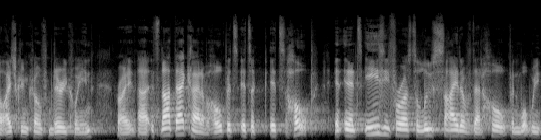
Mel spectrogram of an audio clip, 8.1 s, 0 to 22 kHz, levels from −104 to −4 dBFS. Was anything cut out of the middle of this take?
yes; 2 cuts; at 2.0 s, 4.9 s

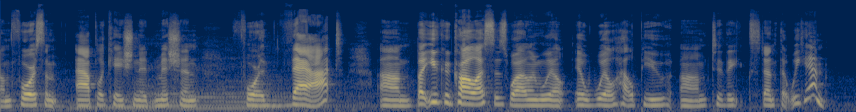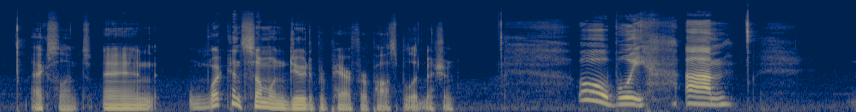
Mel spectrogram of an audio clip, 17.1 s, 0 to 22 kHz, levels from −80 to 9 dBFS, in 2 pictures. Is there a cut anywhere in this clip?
no; 0 cuts

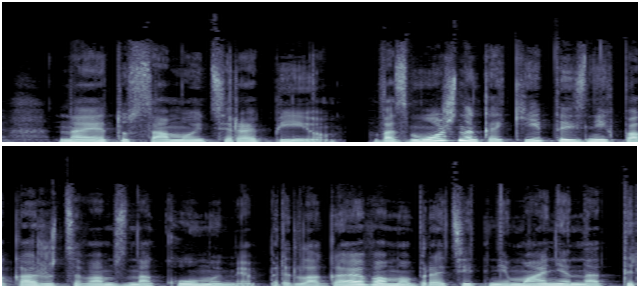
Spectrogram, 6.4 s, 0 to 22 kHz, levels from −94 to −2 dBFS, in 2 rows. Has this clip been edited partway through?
no; 0 cuts

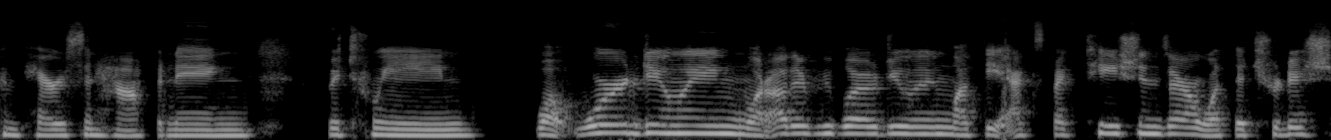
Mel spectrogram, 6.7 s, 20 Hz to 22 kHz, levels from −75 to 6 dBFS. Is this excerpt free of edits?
yes; 0 cuts

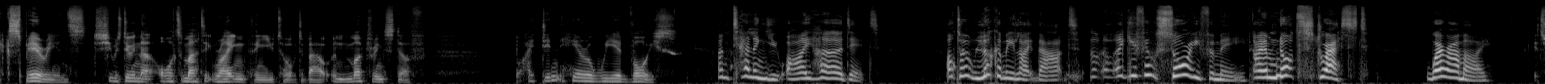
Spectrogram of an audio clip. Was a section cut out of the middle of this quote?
yes; 3 cuts; at 9.6 s, 10.8 s, 12.5 s

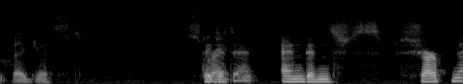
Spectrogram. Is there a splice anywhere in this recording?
no; 0 cuts

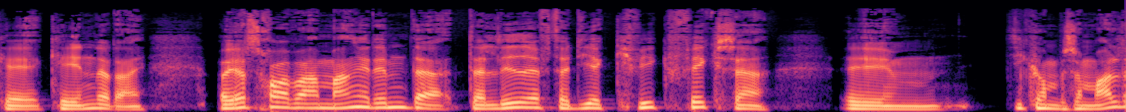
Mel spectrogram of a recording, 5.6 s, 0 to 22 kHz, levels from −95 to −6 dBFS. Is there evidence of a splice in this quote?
no; 0 cuts

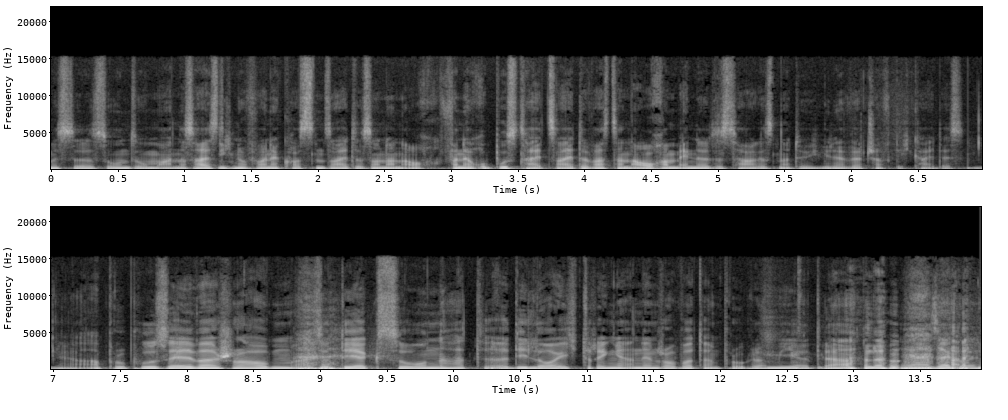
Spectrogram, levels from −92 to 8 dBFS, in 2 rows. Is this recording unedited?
no; 1 cut; at 1.3 s

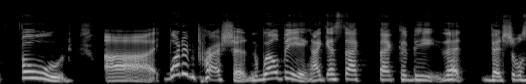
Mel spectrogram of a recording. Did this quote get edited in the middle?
yes; 1 cut; at 1.0 s

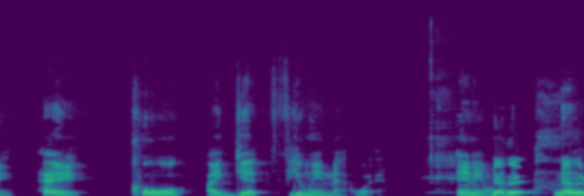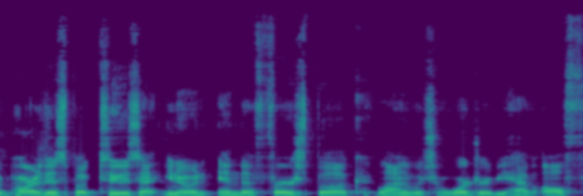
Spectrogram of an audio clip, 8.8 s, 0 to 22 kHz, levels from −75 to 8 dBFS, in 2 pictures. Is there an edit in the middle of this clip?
yes; 1 cut; at 7.2 s

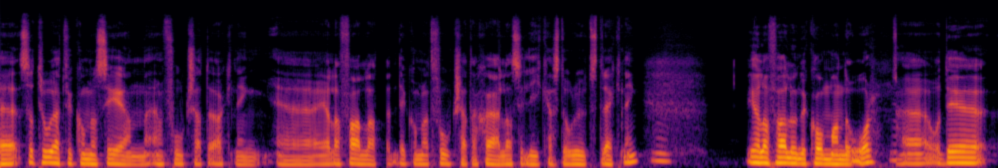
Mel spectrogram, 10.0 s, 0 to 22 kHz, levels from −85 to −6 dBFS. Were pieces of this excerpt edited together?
yes; 2 cuts; at 3.9 s, 9.0 s

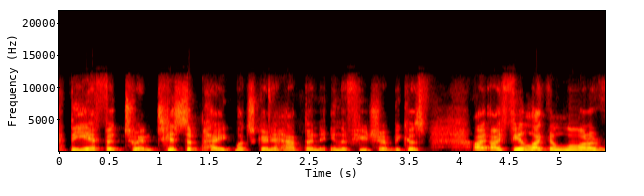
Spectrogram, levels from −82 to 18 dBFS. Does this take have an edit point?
no; 0 cuts

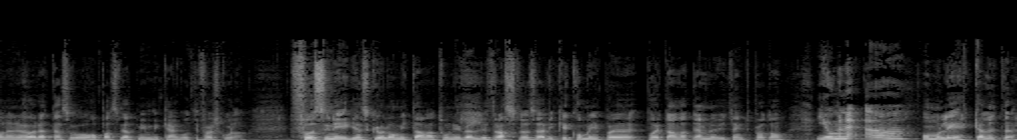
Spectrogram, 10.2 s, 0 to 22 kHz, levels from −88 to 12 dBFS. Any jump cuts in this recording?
no; 0 cuts

